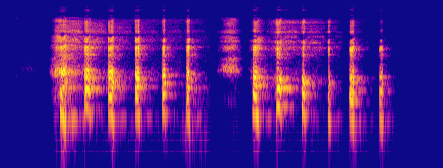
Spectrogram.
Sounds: Laughter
